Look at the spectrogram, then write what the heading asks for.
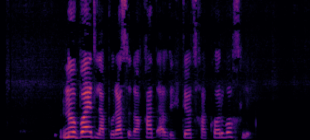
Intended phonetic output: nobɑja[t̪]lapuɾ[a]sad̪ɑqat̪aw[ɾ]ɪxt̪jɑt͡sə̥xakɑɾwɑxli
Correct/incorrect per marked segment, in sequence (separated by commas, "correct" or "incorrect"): incorrect, correct, correct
